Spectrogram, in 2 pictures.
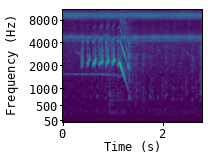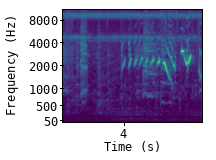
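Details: Sirtu cipoh (common iora) song: rapid series of short rising chirps about eight in a row ending in a falling slur, a quiet gap, then another accelerating chirp series and a looping whistle; faint steady electronic hum.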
